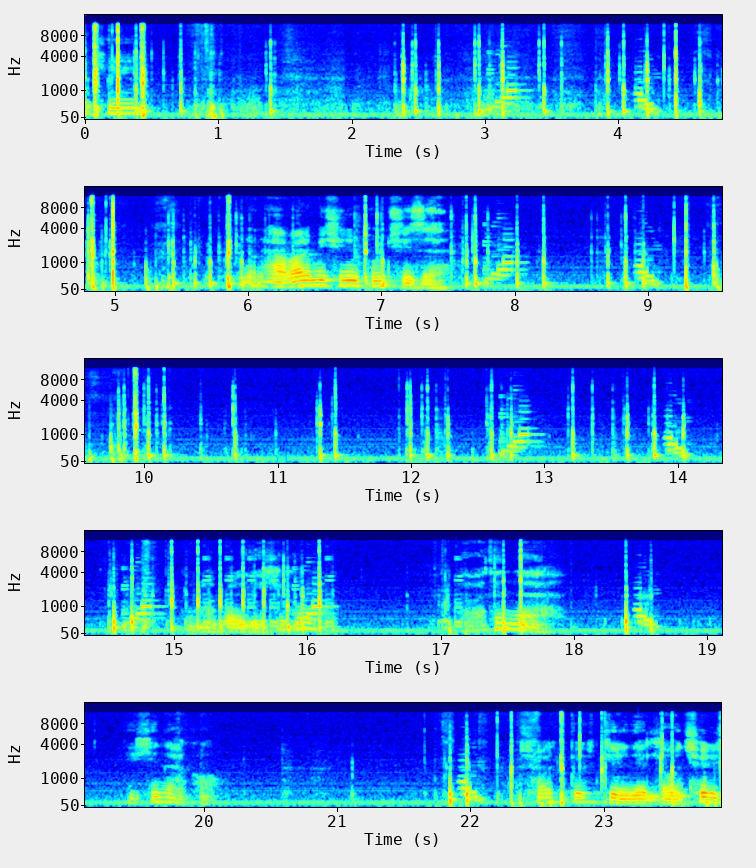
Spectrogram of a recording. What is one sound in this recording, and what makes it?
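Short electronic beeps and clicks sound as game menu items are selected.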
